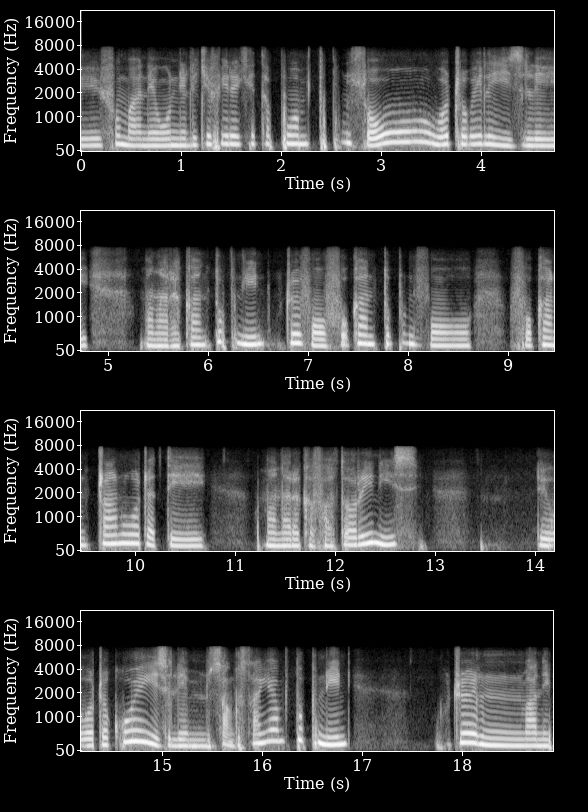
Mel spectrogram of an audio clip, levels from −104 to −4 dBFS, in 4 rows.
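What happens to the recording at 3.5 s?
Nothing goes wrong at 3.5 s: the speech runs on intact through that moment, carried by the AMR wideband (HD Voice) codec at 12.65 kbit/s with its usual top limit near 7 kHz.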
